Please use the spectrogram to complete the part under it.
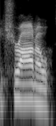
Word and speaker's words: Toronto: But I had to try and teach them how we say Toronto so you don't sound like a total tourist. We don't pronounce the second T. There's no second T in Toronto. – Barely pronounce the first one, too.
